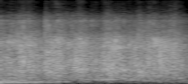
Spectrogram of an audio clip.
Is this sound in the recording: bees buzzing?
no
